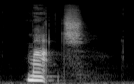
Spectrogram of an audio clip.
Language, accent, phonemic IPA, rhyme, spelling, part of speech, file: English, UK, /mæt͡ʃ/, -ætʃ, match, noun / verb, En-uk-match.ogg
- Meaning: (noun) Any contest or trial of strength or skill, or to determine superiority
